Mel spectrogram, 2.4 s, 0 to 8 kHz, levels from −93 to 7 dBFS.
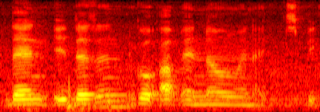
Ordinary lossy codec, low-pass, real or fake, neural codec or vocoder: none; none; real; none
